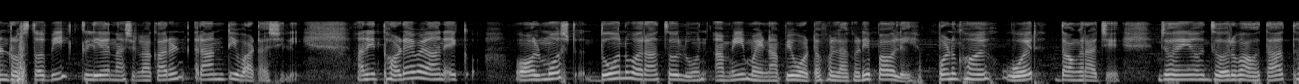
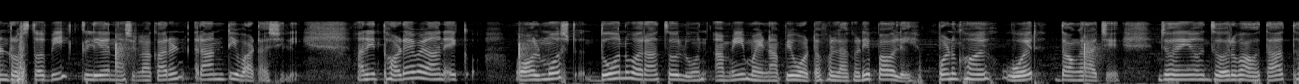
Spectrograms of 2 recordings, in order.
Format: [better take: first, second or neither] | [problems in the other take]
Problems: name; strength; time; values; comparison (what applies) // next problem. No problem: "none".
first | background sound (Clapping); 11 dB below the speech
